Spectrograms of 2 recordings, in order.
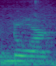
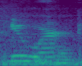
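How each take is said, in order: First: The name is pronounced the way locals say it. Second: The name is pronounced the way outsiders say it. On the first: The speaker is from there. The speaker calls it right. "you only know somebody's from Newark if they say like" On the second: The speaker is not from there. The speaker calls it wrong. "not Newark"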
